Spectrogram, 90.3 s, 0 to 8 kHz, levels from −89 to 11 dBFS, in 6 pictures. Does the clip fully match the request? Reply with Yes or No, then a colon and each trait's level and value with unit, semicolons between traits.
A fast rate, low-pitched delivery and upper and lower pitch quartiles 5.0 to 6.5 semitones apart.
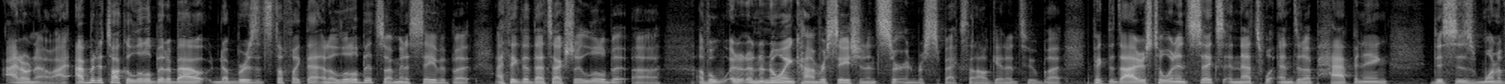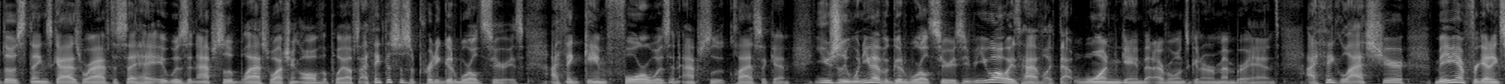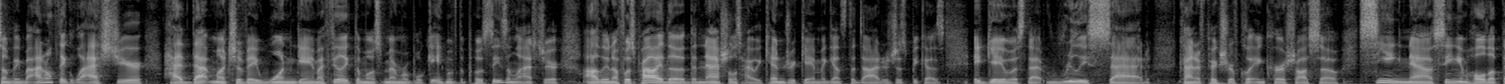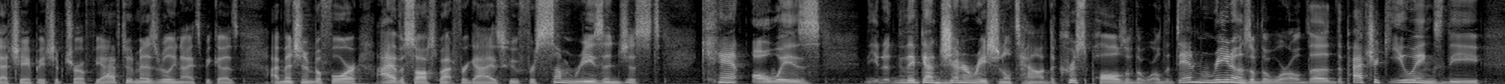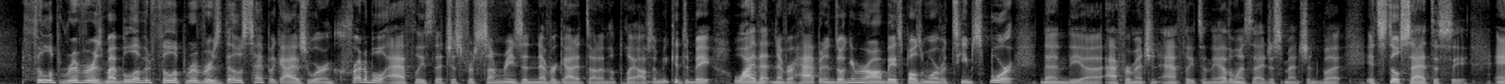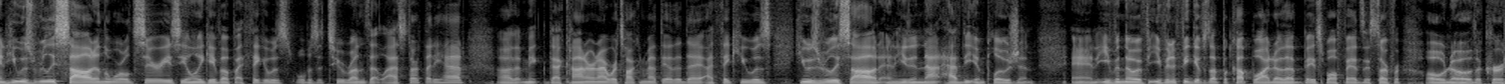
Yes: fast, 255 wpm; low, 115 Hz; average, 5.3 semitones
